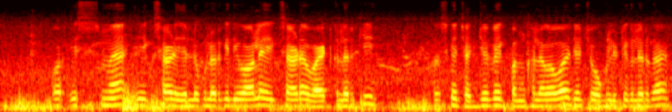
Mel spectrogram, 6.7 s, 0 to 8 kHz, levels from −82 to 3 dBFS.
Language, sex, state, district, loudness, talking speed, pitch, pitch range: Hindi, male, Delhi, New Delhi, -15 LUFS, 260 wpm, 165 Hz, 155-175 Hz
